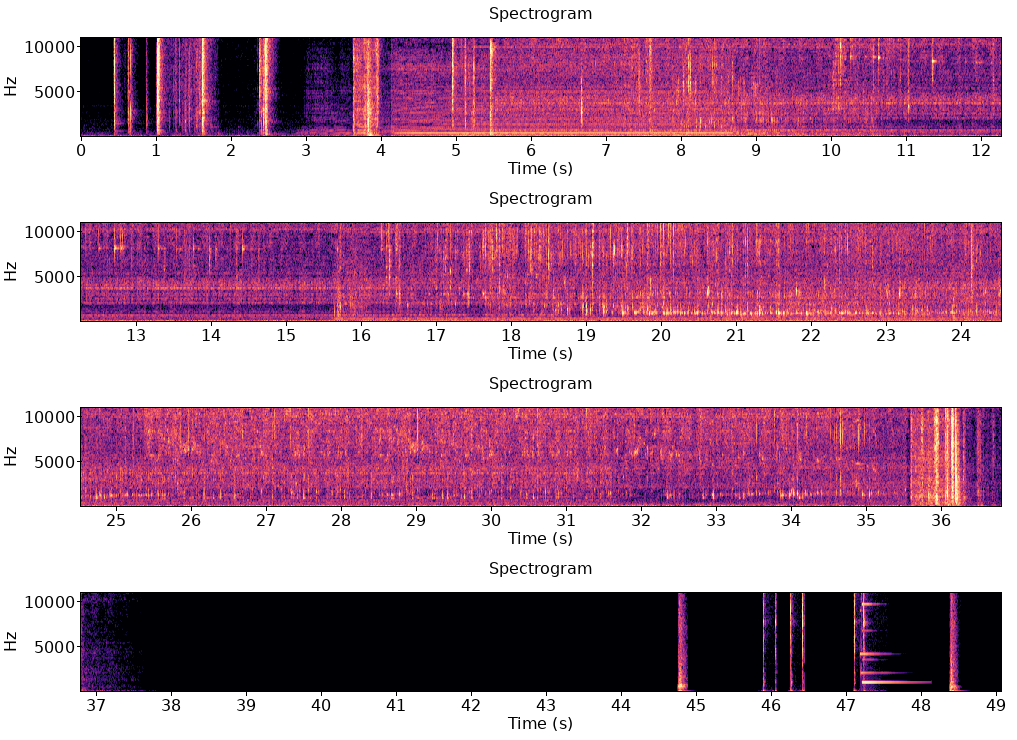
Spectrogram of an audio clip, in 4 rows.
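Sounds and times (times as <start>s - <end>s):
coffee machine pump humming: 2.9s - 37.1s
coffee pouring into cup: 5.1s - 36.8s
coffee machine clack: 7.4s - 37.0s.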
